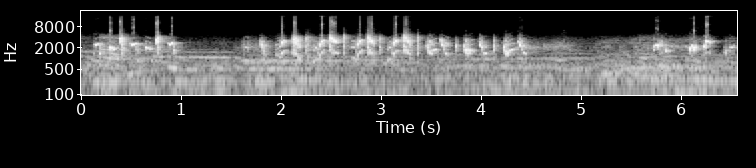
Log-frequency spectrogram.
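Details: A sooty-headed bulbul female giving a ngecuplik breeding call to attract a male, used as a lure. A brief chatter opens, then a long run of quick, squeaky, jumbled notes, then a quiet gap and a final short burst.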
